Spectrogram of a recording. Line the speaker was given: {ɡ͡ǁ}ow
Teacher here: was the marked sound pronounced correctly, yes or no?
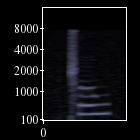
no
